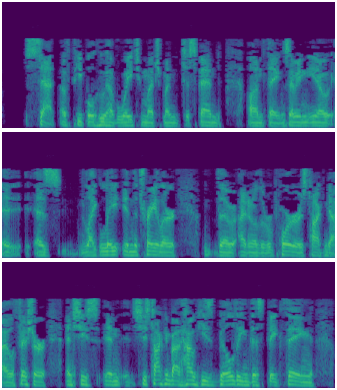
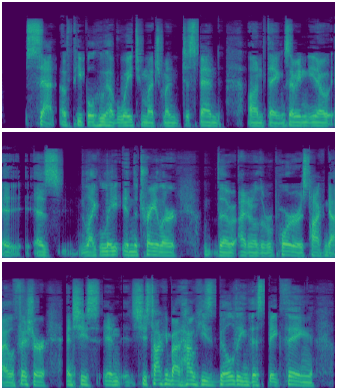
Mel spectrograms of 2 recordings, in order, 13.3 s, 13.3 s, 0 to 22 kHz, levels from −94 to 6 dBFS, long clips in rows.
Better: second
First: garbled, watery; badly; nothing above 6.5 kHz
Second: garbled, watery; slightly

